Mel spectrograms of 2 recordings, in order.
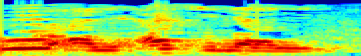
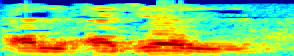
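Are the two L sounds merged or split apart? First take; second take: split; merged. First: The two L sounds are split apart. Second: The two L sounds merge into one. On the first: This form breaks the regular morphological rule. The speaker calls it wrong. "بفك الإدغام" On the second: This form follows the regular morphological rule. The speaker calls it right. "والقياس الأجل بالإدغام"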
